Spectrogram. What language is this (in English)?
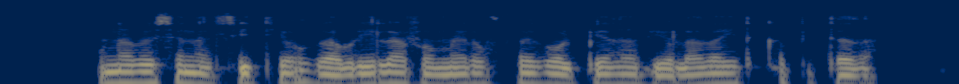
Spanish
